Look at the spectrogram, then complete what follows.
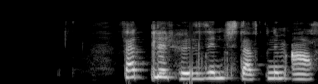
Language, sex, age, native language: Icelandic, female, 9, Icelandic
